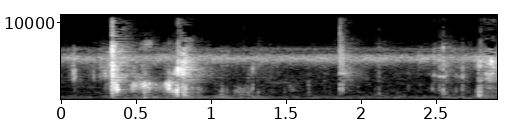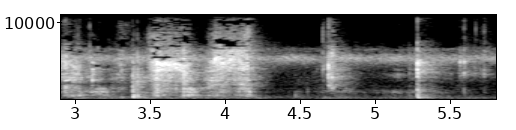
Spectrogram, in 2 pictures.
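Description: Close-miked eating sounds: a person biting and chewing food, irregular wet smacks and crunches, busiest from about three to four seconds in.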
